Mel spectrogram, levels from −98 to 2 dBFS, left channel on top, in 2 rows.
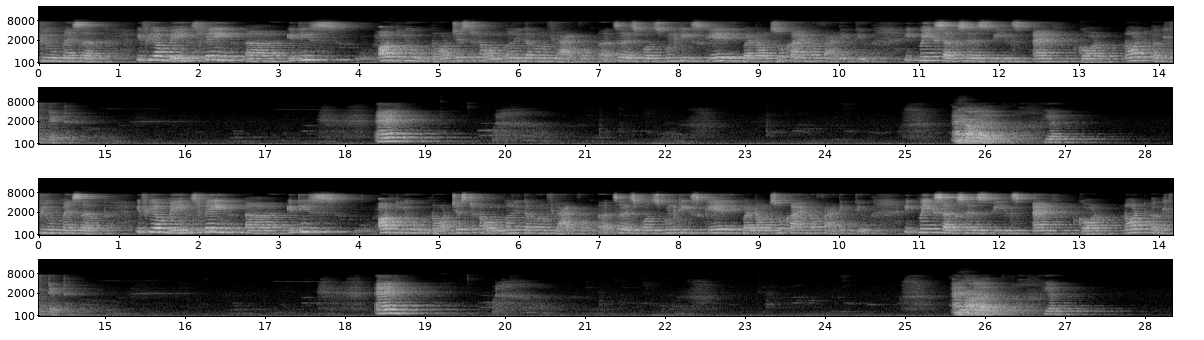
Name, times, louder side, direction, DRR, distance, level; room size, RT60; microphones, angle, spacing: voice 1, 0.0-3.7 4.2-13.2 13.5-14.4 17.7-18.8 19.9-20.1 25.0-25.2 25.6-26.1 26.7-26.9, right 1 dB, 45° right, -3 dB, 2.2 m, -29 dB
voice 2, 25.6-26.0, left 2 dB, 60° left, -3 dB, 2.5 m, -29 dB
8.6 x 6.5 x 6.0 m, 1.4 s
head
